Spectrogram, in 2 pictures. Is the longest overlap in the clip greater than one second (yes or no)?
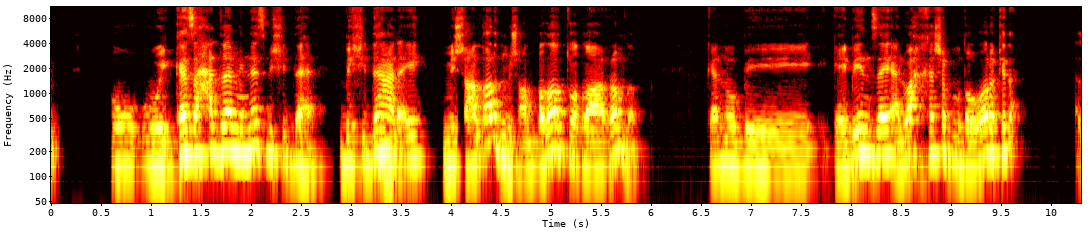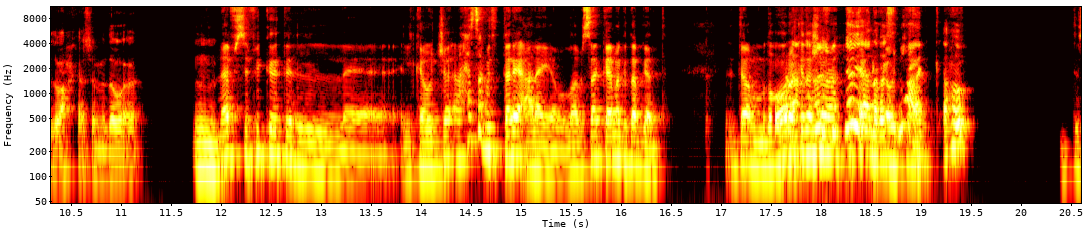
yes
